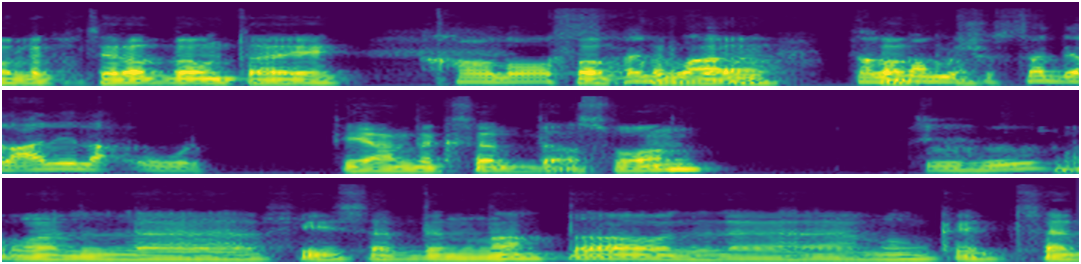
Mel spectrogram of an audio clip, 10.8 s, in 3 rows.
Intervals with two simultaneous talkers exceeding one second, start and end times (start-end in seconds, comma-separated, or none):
1.8-3.3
